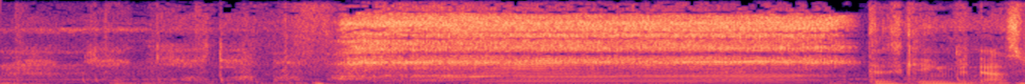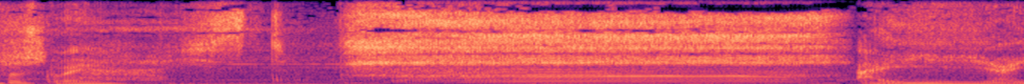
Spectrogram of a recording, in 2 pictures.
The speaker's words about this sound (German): Ja, vielleicht ist das die größte Schnarchnase Brandenburgs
